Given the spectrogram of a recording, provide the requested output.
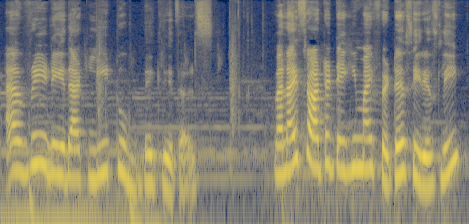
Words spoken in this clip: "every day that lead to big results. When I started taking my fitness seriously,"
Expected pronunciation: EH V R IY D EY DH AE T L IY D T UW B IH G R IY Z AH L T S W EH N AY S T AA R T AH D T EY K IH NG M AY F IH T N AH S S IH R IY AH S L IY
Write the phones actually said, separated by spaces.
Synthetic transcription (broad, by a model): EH V R IY D EY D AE T L IY D T UW B IH G R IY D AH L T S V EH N AY S T AA R T AH D T EY K IH NG M AY F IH T AH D S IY R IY AH S L IY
